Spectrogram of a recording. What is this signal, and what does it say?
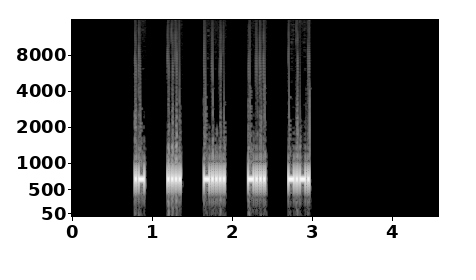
Morse code, heard as a keyed tone, about 53 wpm, spaced as for 24 wpm, 700 Hz. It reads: AH6BC
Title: USA Call Signs - 5 Characters - 4x Character Spacing - 50wpm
